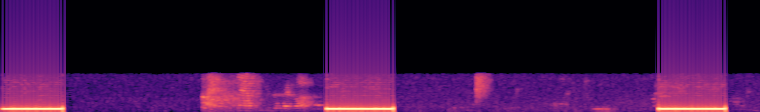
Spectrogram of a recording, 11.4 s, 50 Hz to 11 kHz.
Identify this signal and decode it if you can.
Ringback tone (Europe, 425 Hz), with speech.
